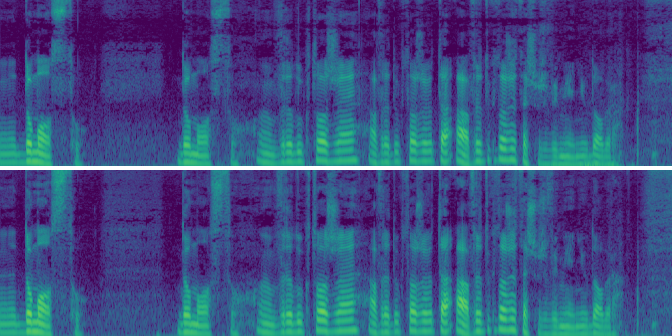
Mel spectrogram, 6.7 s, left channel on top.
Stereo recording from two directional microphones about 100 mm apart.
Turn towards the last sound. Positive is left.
turn(degrees=0)  # may be behind; listen again after turning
